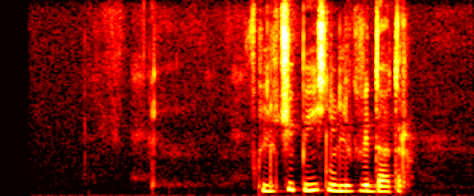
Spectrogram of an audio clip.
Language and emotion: Russian, neutral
